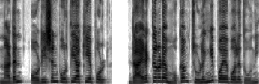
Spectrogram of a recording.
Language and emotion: Malayalam, disgusted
